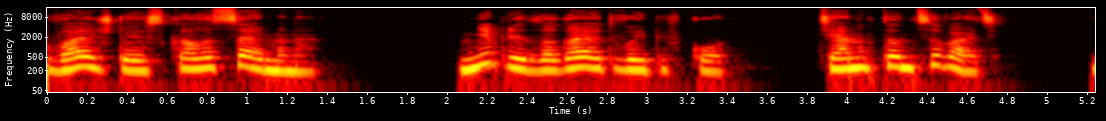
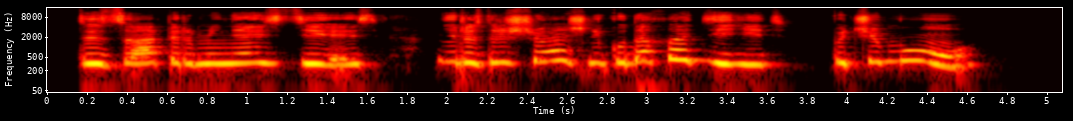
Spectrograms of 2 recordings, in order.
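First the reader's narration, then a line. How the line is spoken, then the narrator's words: Choked sobbing. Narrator (Russian): Доносится до меня сдавленное рыдание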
